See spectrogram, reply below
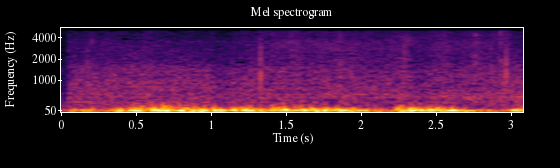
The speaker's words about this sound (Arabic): يوم بعد يوم وساعة بعد ساعة أخذت العاصفة تزداد وبدأ الثلج بالهطول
